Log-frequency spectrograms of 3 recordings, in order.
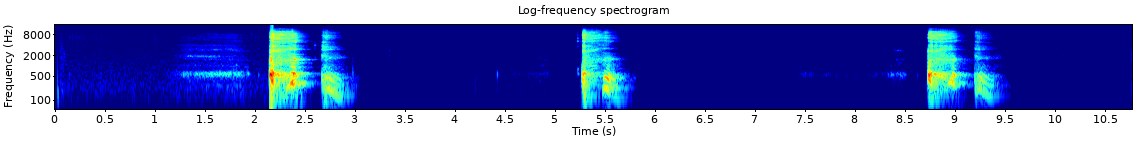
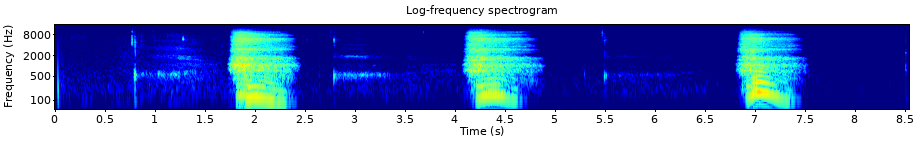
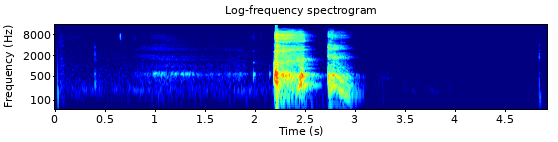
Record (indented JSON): {
  "three_cough_length": "10.8 s",
  "three_cough_amplitude": 32768,
  "three_cough_signal_mean_std_ratio": 0.16,
  "exhalation_length": "8.5 s",
  "exhalation_amplitude": 10699,
  "exhalation_signal_mean_std_ratio": 0.33,
  "cough_length": "4.9 s",
  "cough_amplitude": 32768,
  "cough_signal_mean_std_ratio": 0.19,
  "survey_phase": "beta (2021-08-13 to 2022-03-07)",
  "age": "65+",
  "gender": "Female",
  "wearing_mask": "No",
  "symptom_fatigue": true,
  "symptom_headache": true,
  "smoker_status": "Never smoked",
  "respiratory_condition_asthma": false,
  "respiratory_condition_other": false,
  "recruitment_source": "Test and Trace",
  "submission_delay": "2 days",
  "covid_test_result": "Positive",
  "covid_test_method": "RT-qPCR",
  "covid_ct_value": 19.2,
  "covid_ct_gene": "N gene",
  "covid_ct_mean": 19.5,
  "covid_viral_load": "390000 copies/ml",
  "covid_viral_load_category": "Low viral load (10K-1M copies/ml)"
}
